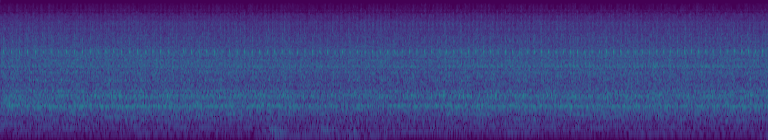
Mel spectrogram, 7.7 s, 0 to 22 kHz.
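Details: 2010 Audi A5 2.0 TFSI Cabriolet after repair of random and constant cylinder 4 misfire (P0300, P0304, P130A): constant, even idle with no stumbles, dropouts or uneven beats; engine running cleanly.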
